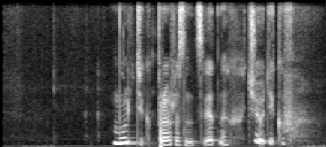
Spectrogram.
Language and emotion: Russian, sad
